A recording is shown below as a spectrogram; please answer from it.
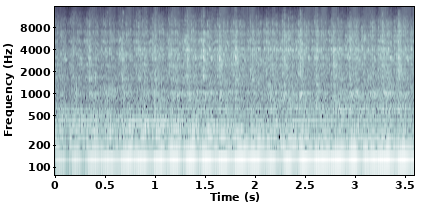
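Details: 1961 Chrysler 300G, original engine and transmission, frame-off restoration: deep, even exhaust burble at idle, about three pulses a second, steady and unbroken; healthy V8 exhaust.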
